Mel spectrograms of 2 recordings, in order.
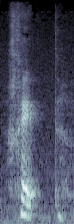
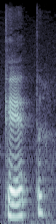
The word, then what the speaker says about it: Chet: ng Hebrew alphabet ay het okay het and it sounds like he so so kailangan niyo pong i-pronounce or ipalabas sa inyong lalamunan yung parang meron kayong plema Sorry po sa ating word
